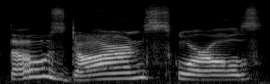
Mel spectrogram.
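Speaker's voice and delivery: very slow, fond and affectionate. Acted. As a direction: say it like a grump who secretly loves them. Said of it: "he said fondly".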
